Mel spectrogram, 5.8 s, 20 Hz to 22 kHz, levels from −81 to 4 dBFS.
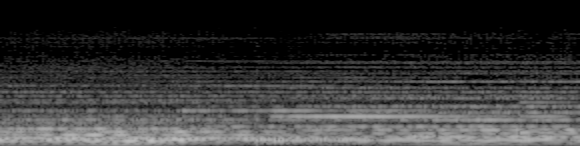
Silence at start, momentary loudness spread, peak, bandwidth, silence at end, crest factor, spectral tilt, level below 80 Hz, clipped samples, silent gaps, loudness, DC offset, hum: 0 s; 3 LU; -10 dBFS; 9 kHz; 0 s; 14 dB; -8.5 dB/octave; -48 dBFS; under 0.1%; none; -25 LUFS; under 0.1%; none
